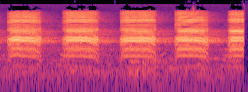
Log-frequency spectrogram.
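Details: Five loud, hoarse crow caws in a row, each about half a second long with short even gaps, the last one clipped short.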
